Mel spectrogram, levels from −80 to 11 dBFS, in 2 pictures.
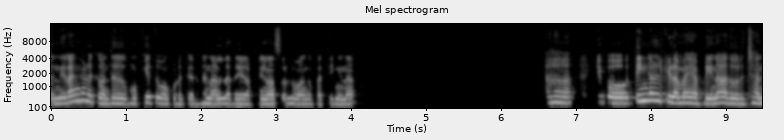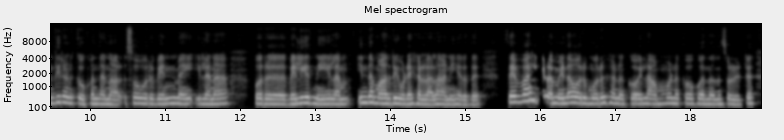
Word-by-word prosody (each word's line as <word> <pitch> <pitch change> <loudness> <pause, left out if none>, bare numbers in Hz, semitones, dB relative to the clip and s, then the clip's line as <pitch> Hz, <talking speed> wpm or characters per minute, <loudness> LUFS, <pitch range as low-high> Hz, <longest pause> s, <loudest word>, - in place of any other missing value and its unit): நிறங்களுக்கு 250 +2 0
வந்து 195 +2 -2 0.2
முக்கியத்துவம் 195 -1 -3
குடுக்குறது 180 +1 -7
நல்லது 180 0 -1
அப்பிடிலாம் 180 +1 -2
சொல்லுவாங்க. 180 -1 -4
பார்த்தீங்கன்னா. 180 +1 -5 2.6
ஆ - - -5 0.7
இப்போ, 240 -2 +1 0.3
திங்கள்கிழமை 275 -7 +4
அப்பிடின்னா 195 +1 +1
அது 195 - 0
ஒரு 185 - -3
சந்திரனுக்கு 210 0 0
உகந்த 185 +1 -1
நாள். 165 -1 -3
சோ, - - -3
ஒரு 185 -1 -1
வெண்மை 190 +1 +1 0.2
இல்லன்னா, 180 0 0 0.5
ஒரு 185 -1 +1 0.3
வெளிர் 205 +3 +3
நீலம் 175 0 0 0.2
இந்த 225 +1 +3
மாதிரி 195 0 +3
உடைகள் 180 0 +1
எல்லாம் 170 +2 0
அணியிறது. 165 -1 -2 0.4
செவ்வாய்க்கிழமைன்னா 240 -5 +3
ஒரு 200 -1 +2
முருகனுக்கோ! 190 -2 -1
இல்ல 190 0 -1
அம்மனுக்கோ! 190 0 -3
உகந்ததுன்னு 175 -1 -1
சொல்லிட்டு, 170 +2 -3
190 Hz, 115 wpm, -23 LUFS, 180-210 Hz, 2.6 s, திங்கள்கிழமை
